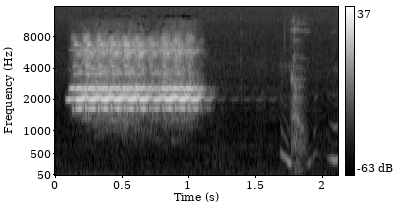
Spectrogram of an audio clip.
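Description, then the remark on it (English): A phone ringtone for an incoming call trills loudly for about a second, a bright warbling electronic ring, then cuts off and a brief burst of voices follows. “little phone call.”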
